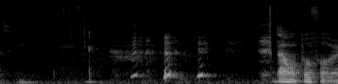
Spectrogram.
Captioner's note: laughs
